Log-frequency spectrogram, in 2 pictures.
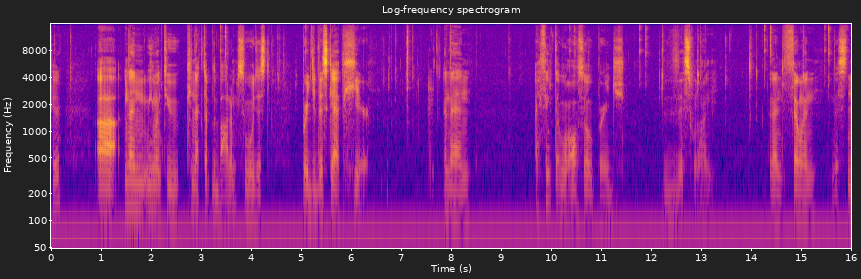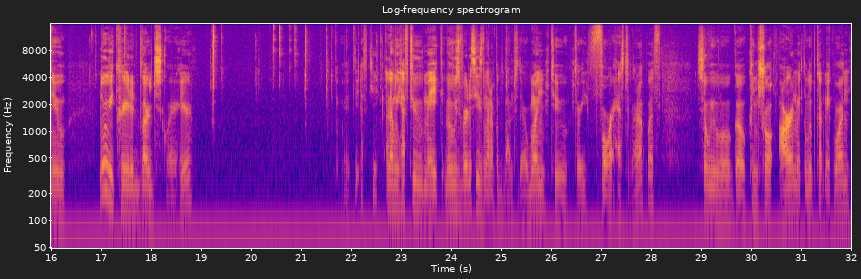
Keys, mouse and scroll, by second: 3.5-5.2 right drag, 4.0-5.7 middle drag, 5.3-7.2 right drag, 6.1 f, 6.2-9.1 middle drag, 6.4 click, 9.3-11.1 middle drag, 10.5-13.2 right drag, 13.0 f, 13.2 click, 13.2-14.9 middle drag, 13.4 right click, 14.5-19.2 right drag, 16.5 middle click, 19.2-20.6 middle drag, 20.6-22.6 right drag, 21.4 middle click, 21.7 f, 21.8-26.7 middle drag, 30.5 ctrl+r.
